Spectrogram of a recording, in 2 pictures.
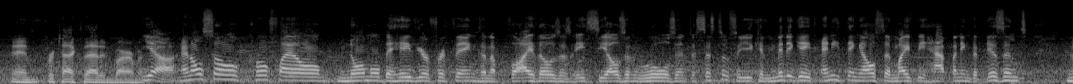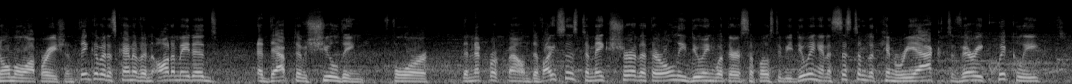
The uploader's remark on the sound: an Interview in Action live from HIMSS 2023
